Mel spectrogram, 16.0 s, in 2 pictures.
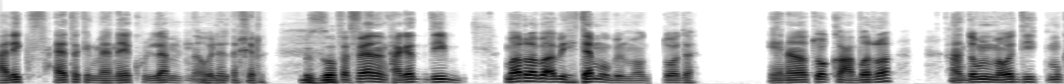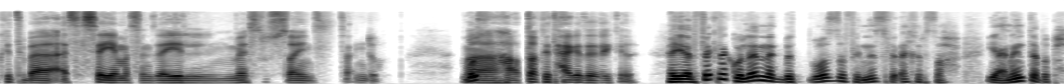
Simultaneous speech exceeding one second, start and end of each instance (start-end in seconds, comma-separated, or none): none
